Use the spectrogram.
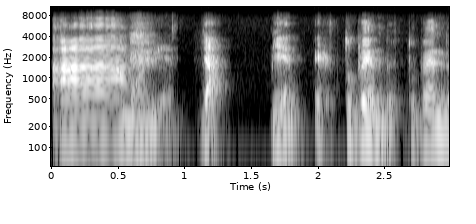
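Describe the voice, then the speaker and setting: Moving at a fairly quick pace, a man speaks. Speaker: teacher. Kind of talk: online class. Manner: fast.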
